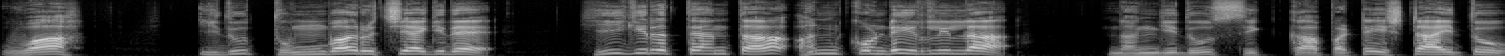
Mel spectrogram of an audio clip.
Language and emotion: Kannada, surprised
